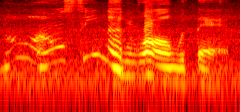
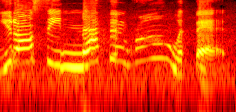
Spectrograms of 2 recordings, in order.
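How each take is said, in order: First: Softer, unbothered shrug of a reply; mock Stevie J. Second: Higher and slow, mock disbelief; incredulous doctor. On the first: Stevie answering the doctor, soft unbothered imitation. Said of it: "He was just like". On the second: Doctor questioning Stevie, slow incredulous imitation. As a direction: drag it out like you can't believe him. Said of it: "The doctor is incredulous".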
